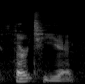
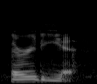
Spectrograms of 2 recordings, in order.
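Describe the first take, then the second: First: The middle consonant is a crisp T sound. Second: The middle consonant is a soft D-like sound. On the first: The speaker calls it wrong. "make sure you don't say thirtieth" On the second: The speaker calls it right. "it sounds more like a D"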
